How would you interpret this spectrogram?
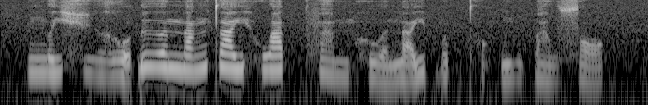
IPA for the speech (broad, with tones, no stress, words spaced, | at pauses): ŋə˨˦j xi̤˨˩ə̯ɣo̰˧˨ ɗɨ˧ə̯na˨˦ŋt̪a˧j hwa˦˥t̚ fa̤˨˩m hu˧˩ə̯na̰˧˥j ɓə˨˩p̚t̪ʰɔ˨˩k̚mṳ˨˩ɓa̤˨˩w sɔ˧˩˨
